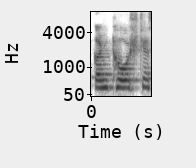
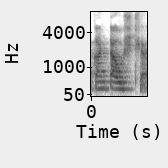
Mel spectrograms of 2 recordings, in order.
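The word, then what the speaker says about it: कण्ठोष्ठ्य: Okay, Kantosthya sounds. They are Kantausthya, actually, we say.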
